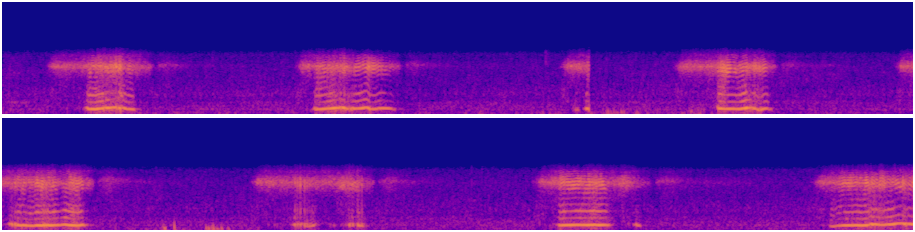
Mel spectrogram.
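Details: Snoring during sleep, medium to medium-loud, louder than usual but usually no worse: regular buzzing, vibrating snores on each breath, about eight in eighteen seconds, in a quiet room.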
